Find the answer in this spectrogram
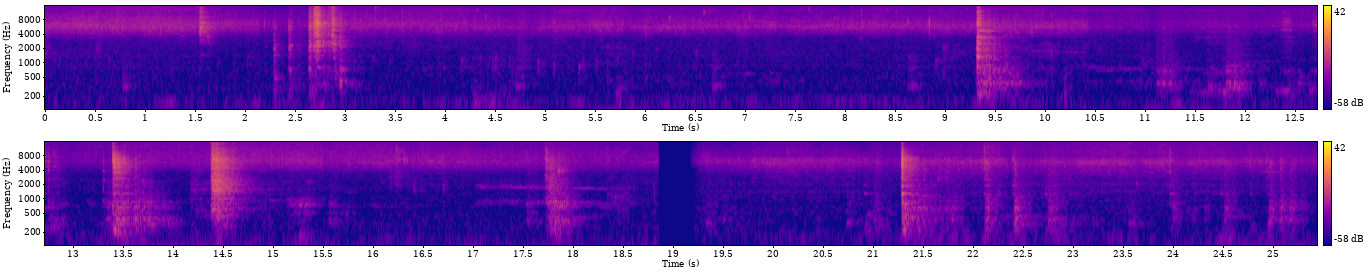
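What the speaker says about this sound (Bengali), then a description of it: "এইভাবে উল্টে পাল্টে ভেজে নিতে হবে।" Coconut pitha, the sweet stuffed rice-flour cakes also called khejur pitha, frying in oil in a pan while being turned over, a steady soft sizzle broken by sharp clatters and scrapes of the utensil at irregular intervals, with no talk.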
